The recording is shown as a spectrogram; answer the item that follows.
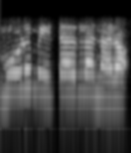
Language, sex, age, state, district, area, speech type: Telugu, female, 45-60, Andhra Pradesh, Visakhapatnam, urban, conversation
